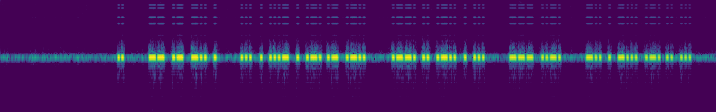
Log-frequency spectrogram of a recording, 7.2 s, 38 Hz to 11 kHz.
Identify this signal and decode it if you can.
Morse code, heard as a keyed tone, about 56 wpm, 610 Hz. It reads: I MADE SEVERAL PILES OF DEBRIS
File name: archived / CWBros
